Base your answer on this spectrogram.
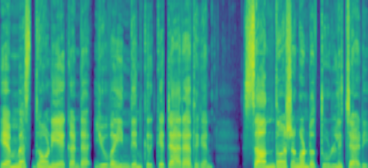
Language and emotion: Malayalam, happy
